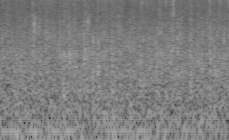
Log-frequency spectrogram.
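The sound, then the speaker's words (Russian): Heavy rain pouring down in a dense, steady hiss that stays loud and even throughout, with no voices. “а дождь, его верный друг, из ливня постепенно превращается в потоп.”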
